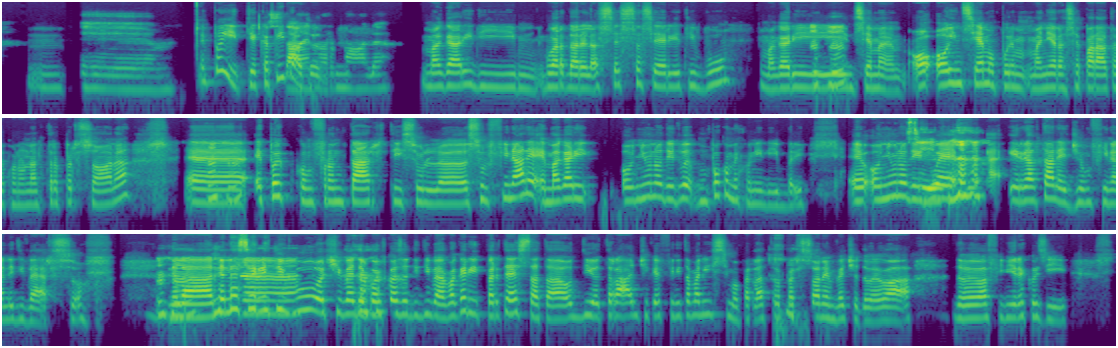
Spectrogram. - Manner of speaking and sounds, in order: drawn out: "Ehm"; tapping; giggle; snort; other background noise; chuckle; chuckle; sniff
- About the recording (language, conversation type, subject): Italian, unstructured, Hai mai pianto per un finale triste di una serie TV?
- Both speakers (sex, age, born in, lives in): female, 20-24, Italy, Italy; female, 30-34, Italy, Italy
